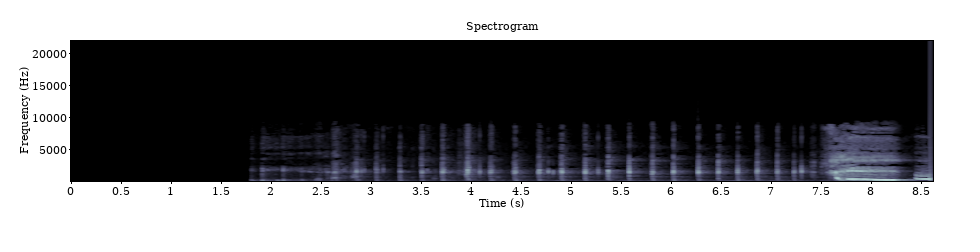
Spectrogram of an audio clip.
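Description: After a moment of silence, stifled giggling sets in: quick breathy pulses about five a second. Near the end a loud, drawn-out wail falls in pitch.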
